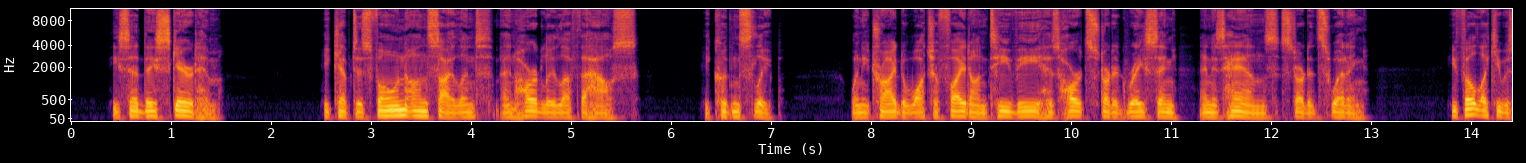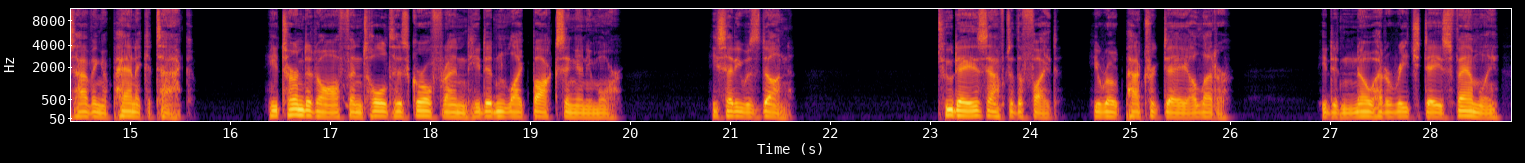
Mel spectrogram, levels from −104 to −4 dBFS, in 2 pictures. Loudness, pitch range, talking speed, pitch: -22 LUFS, 85-100 Hz, 175 wpm, 95 Hz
